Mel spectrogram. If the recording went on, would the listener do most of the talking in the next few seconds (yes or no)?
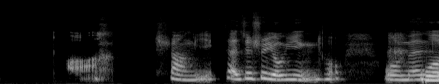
yes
